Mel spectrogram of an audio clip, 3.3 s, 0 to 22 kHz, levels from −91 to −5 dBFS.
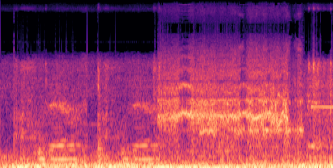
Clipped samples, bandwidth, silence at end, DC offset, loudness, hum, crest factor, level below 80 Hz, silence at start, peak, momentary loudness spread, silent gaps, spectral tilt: under 0.1%; 8.2 kHz; 0 s; under 0.1%; -15 LUFS; none; 10 dB; -14 dBFS; 0 s; 0 dBFS; 4 LU; none; -6 dB/octave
